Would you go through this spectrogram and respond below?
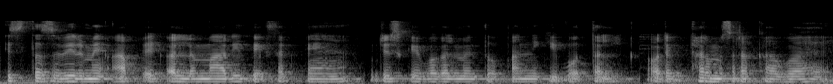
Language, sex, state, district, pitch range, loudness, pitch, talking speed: Hindi, male, Bihar, East Champaran, 125-135 Hz, -28 LUFS, 130 Hz, 160 wpm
